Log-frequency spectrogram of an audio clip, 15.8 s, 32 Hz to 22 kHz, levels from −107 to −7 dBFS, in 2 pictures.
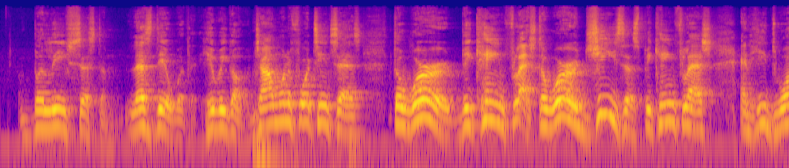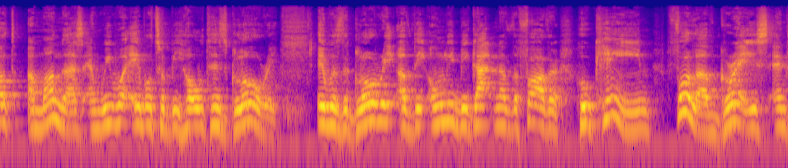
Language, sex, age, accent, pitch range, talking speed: English, male, 30-49, American, 145-175 Hz, 200 wpm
